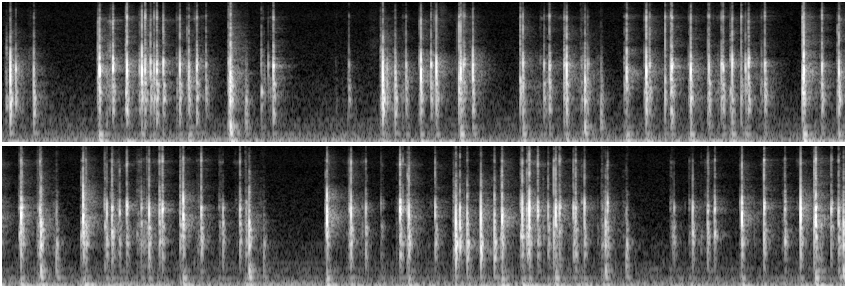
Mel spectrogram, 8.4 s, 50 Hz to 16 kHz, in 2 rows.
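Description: A custom Matrix 8xv 2.0 mechanical keyboard with INK Black switches, an aluminium case and red and grey ABS keycaps is typed on with the fingertips of both hands. It produces a steady, rapid stream of bright, crisp clacks centred around 2.5 kHz, with very little low end. Each keystroke cuts off almost instantly with no ring.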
